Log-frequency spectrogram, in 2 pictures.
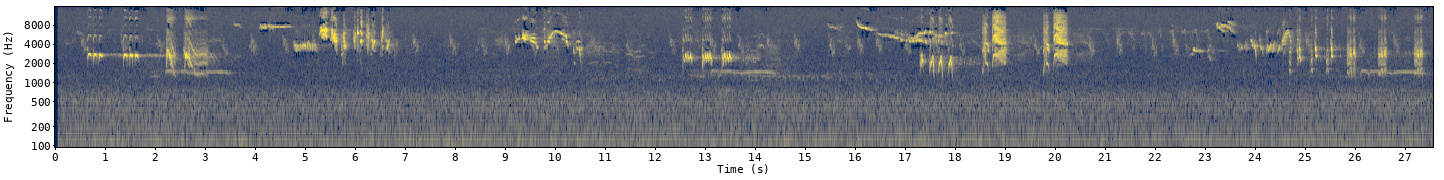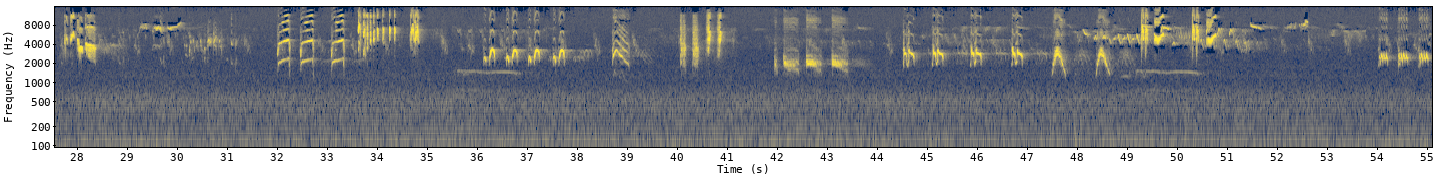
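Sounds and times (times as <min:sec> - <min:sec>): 
song thrush singing: 0:00.1 - 0:55.1.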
